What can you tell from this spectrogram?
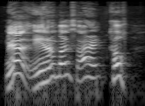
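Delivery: high, offhand put-on voice; Paul Ogata. Shop owner agreeing to sponsor the show, high and casual. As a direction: toss it out high and easy. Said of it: "He goes".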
